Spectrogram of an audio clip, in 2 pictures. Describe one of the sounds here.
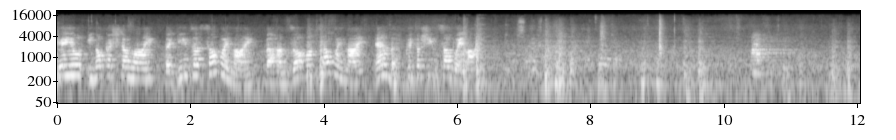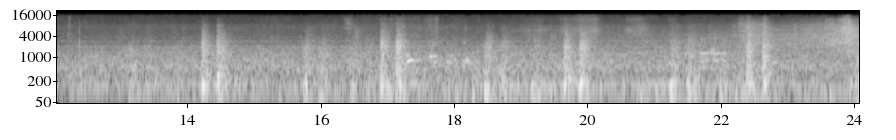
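A train rolls slowly along the tracks with a low rumble.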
